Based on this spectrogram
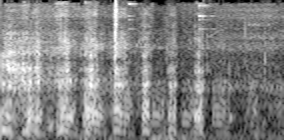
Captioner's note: laughter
